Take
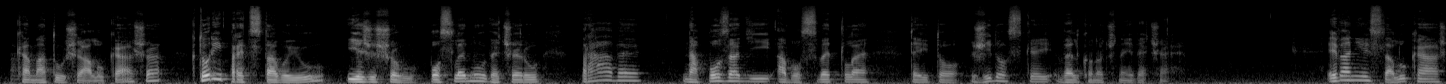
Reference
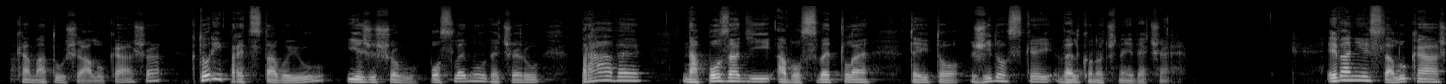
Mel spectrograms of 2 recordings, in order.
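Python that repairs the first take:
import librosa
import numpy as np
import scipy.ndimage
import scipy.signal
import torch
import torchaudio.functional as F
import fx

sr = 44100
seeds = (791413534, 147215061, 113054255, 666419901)

y = fx.noise_reduce(x, sr, print_start_s=12.71, print_end_s=13.21, reduce_db=12.0)
y = fx.gain(y, sr, db=fx.steps((0.0, 0.0), (5.47, 7.0)))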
